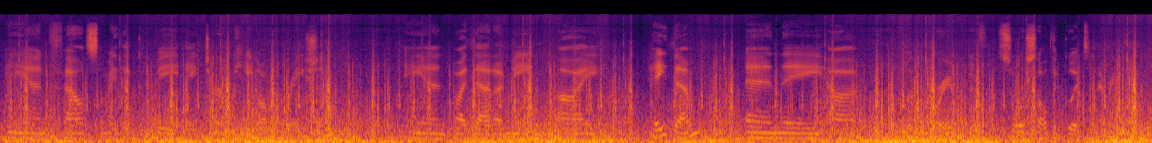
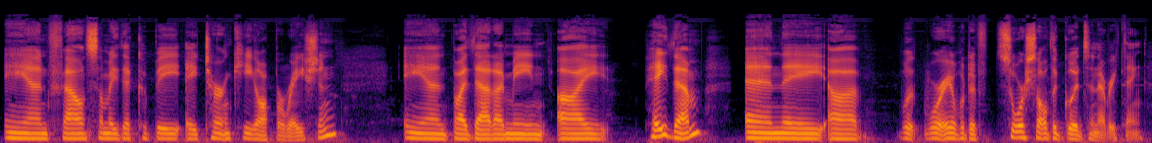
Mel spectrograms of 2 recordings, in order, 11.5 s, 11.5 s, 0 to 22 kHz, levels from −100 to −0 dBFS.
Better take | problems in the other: second | wind noise on the microphone; heavy; 3 dB above the speech

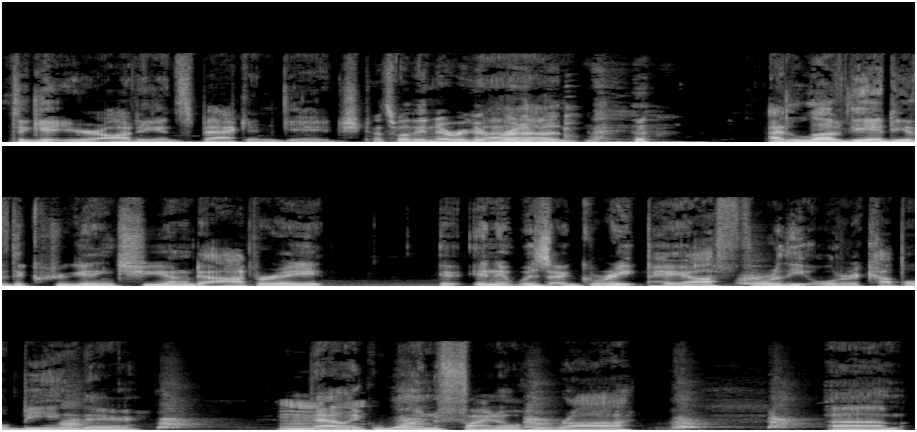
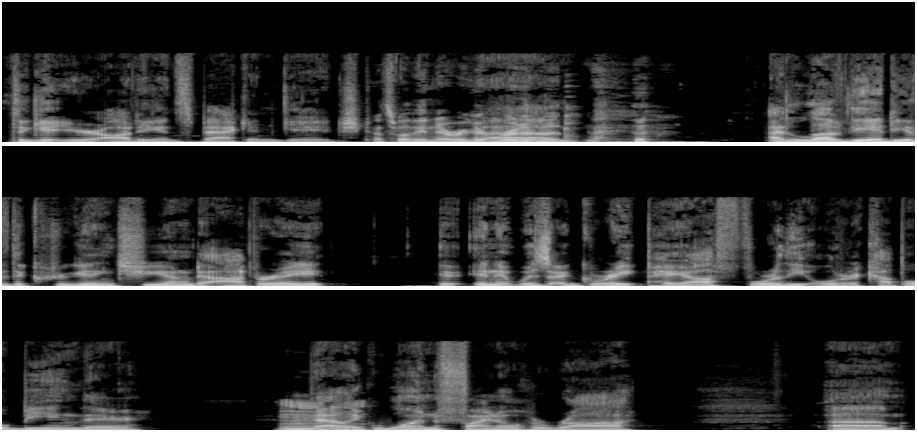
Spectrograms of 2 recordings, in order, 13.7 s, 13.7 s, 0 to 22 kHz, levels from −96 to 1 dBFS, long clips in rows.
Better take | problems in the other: second | dog barking; noticeable; from 8 to 13 s; peak 10 dB below the speech

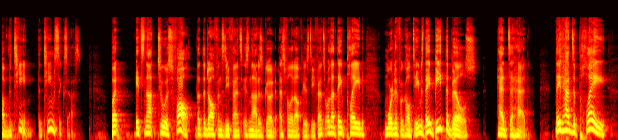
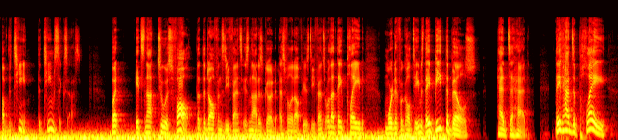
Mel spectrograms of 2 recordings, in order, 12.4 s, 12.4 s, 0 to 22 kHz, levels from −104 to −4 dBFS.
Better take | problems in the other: first | low rumble; faint; until 9 s; 20 dB below the speech

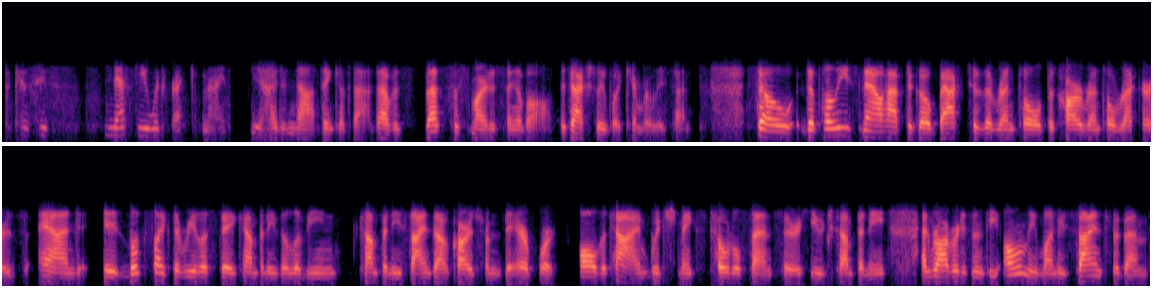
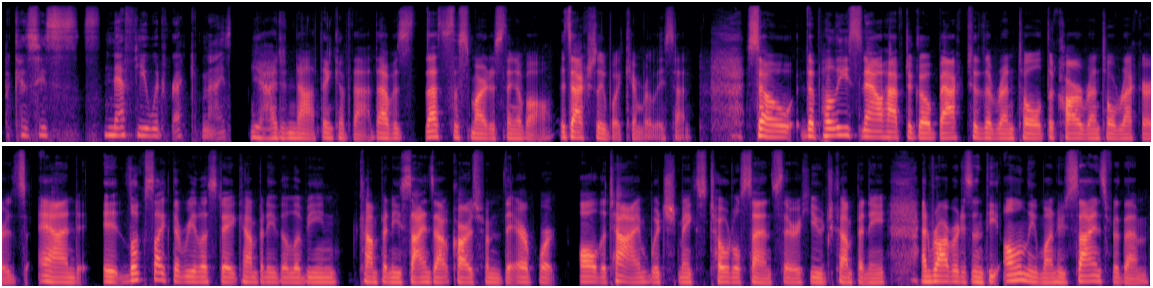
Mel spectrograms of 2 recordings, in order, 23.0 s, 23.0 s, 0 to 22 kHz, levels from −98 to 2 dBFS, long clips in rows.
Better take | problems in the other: second | phone-call audio; nothing above 3 kHz

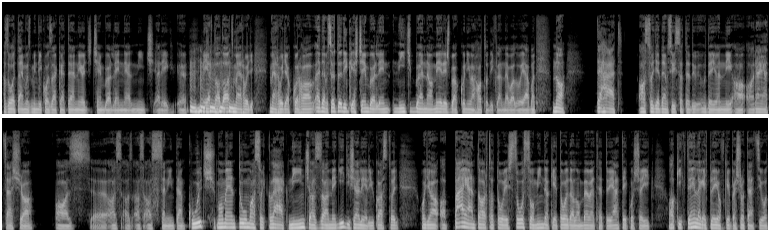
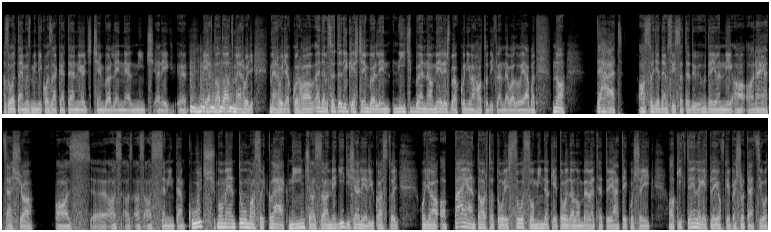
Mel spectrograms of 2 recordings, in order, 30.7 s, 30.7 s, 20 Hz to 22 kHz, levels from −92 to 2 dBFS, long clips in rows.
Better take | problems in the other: first | distortion; slight; 10 dB below the speech

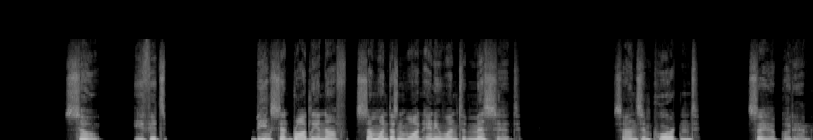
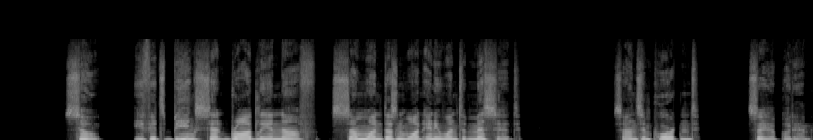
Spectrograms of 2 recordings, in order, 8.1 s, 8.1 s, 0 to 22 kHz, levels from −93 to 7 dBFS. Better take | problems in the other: second | audio freezing; at 1.5 s for 1 s

